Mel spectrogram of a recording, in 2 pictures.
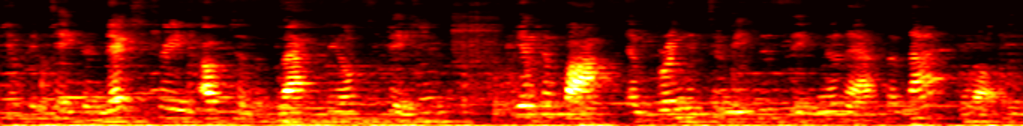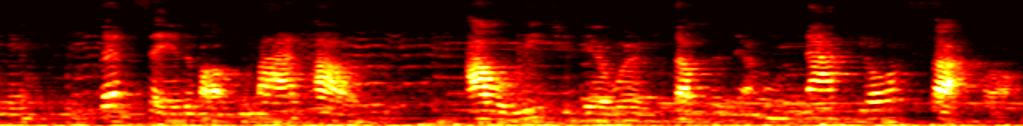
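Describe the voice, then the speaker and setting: A flirtatious mystery woman played by an actress in a 1940s-style detective radio play. Her voice is on the low side and secretive, heard at a distance in an echoey room over music. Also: moderate pace, close to an everyday voice. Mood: coaxing, teasing. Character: flirtatious, secretive femme fatale client.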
